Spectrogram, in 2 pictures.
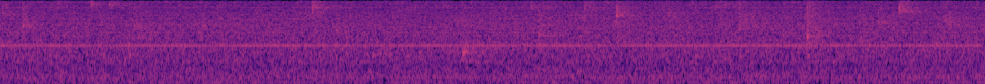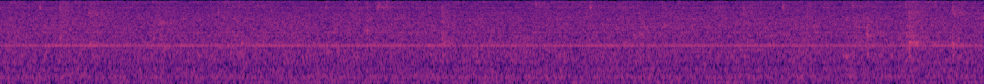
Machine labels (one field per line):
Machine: pump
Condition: normal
